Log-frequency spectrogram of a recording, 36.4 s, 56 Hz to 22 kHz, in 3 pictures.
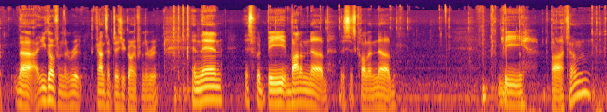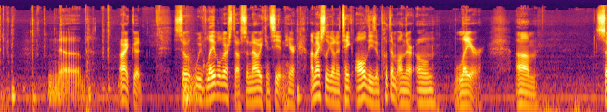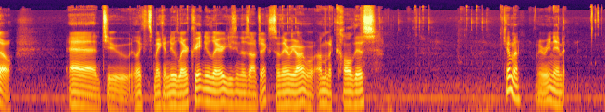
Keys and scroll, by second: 3.4 BackSpace, 3.6 Return, 10.0-14.4 typing.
